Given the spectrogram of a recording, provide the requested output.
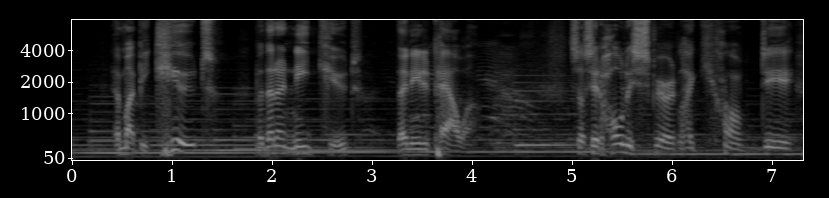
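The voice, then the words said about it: Australian accent. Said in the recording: “speaks with a funny Australian accent”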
